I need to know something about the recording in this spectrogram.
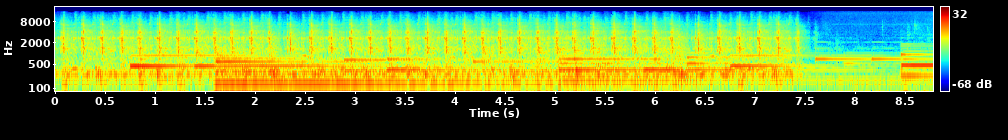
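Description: Foot-treadle sewing machine on a cast-iron stand running at a steady pace, a fast even clatter of stitches at about five or six a second, stopping abruptly near the end. Background music of soft held notes plays underneath.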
